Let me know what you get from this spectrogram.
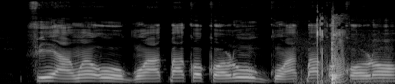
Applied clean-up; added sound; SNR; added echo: none; Fart; 1 dB; none.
